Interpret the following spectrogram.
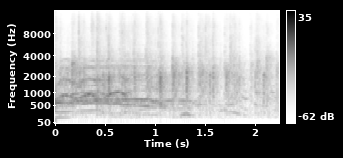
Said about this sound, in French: Les Saint-Laurentiens, Laurentiennes, on applaudit.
